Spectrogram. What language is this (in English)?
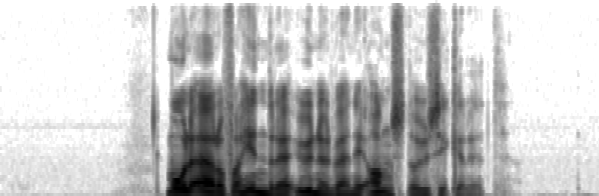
Norwegian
